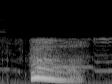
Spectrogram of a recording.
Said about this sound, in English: What is that noise in the background? Baby crying,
